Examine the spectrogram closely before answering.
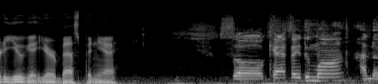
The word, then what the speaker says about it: beignets: we're down there, people recommend that we get beignets, I think it is.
